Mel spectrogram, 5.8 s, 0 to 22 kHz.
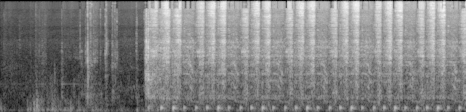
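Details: Jeep Liberty CRD diesel after top-end rebuild, glow plugs out, compression test on cylinder 3: quiet lead-in then steady even cranking pulses with no weak strokes; reading about 300 psi, healthy.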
